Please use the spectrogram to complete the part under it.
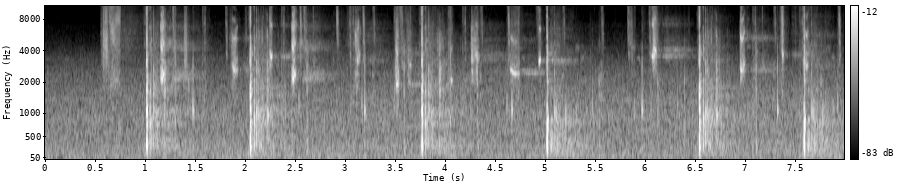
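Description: A tennis ball is struck with a racket in sharp pops.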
